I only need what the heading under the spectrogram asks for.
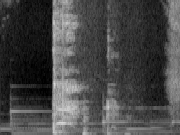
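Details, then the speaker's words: An adult gives a sharp cough followed by two smaller coughing bursts, with soft music behind; the speaker attributes the frequent coughing to being unwell from a change in weather. "Eh, sorry ya kalau suaraku banyak batuk-batuknya. Saya lagi musim ya, lagi usim karena perubahan cuaca, Lur."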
